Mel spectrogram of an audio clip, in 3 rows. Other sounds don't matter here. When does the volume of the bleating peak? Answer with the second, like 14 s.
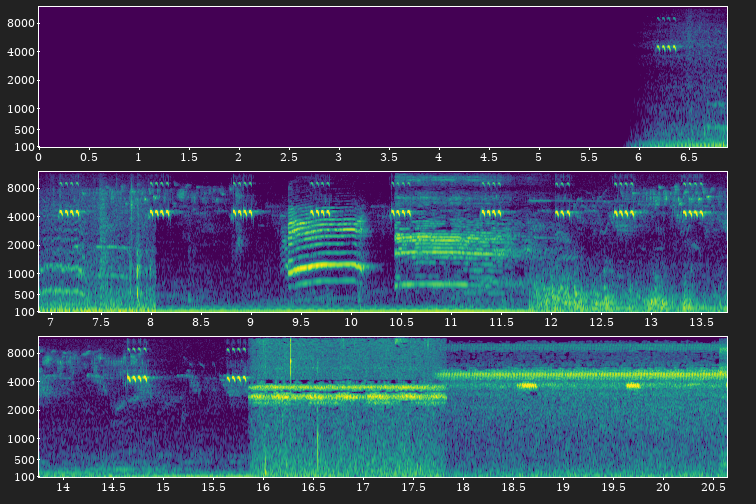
10 s.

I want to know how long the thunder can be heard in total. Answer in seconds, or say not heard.
2 s.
